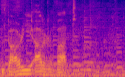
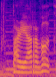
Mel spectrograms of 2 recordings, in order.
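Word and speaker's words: Բարի առավոտ: Bari Aravat. Bari Aravot.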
